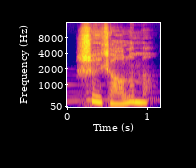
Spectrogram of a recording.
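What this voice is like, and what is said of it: Soft, low-voiced woman's question. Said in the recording (Chinese): “美人又低声问道”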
